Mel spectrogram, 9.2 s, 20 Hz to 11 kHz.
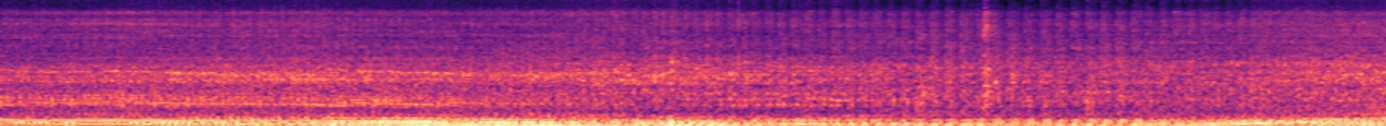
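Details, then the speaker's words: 1975 Honda GL1000 Gold Wing flat-four after resealing and reinstalling the water pump: steady even low rumble, idling slightly high with choke on, no knocks or misses, no coolant leak, less smoke; normal. "That sounds pretty good right there. Idling a bit high, but the choke's still on."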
